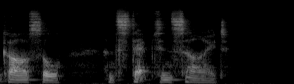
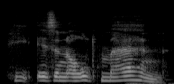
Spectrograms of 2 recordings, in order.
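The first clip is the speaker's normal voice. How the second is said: higher pleading voice; begging; 6 semitones higher than usual. A narrator's reading. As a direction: beg for her father. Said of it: "she begged".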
